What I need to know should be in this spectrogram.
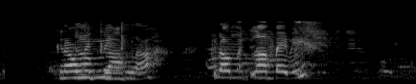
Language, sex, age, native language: Icelandic, male, 10, Icelandic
